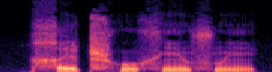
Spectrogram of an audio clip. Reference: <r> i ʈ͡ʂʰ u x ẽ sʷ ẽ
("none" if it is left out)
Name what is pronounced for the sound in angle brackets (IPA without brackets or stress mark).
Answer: χ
